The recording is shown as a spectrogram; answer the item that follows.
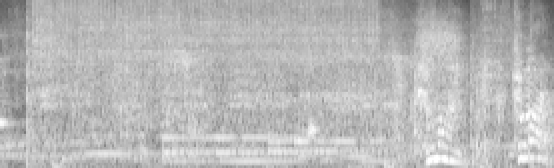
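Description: Water running from a bathroom sink tap into a glass, then shut off about two-thirds of the way in, under background music with held tones. A short voice sound, a grunt or gasp, comes near the end.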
